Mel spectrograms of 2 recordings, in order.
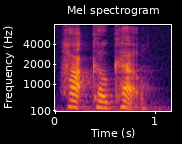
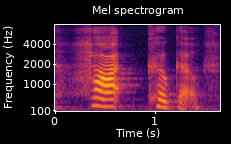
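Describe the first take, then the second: First: The first syllable is short, the last held long. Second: The first syllable is held longer than the rest. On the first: The speaker calls it wrong. "that's not how we say that" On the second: The speaker calls it right. "The first sound is a little bit longer than cocoa"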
